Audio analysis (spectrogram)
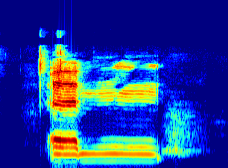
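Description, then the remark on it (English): A dog named Columbo lets out one loud, drawn-out bark that stretches into a sustained, tonal howl-like cry for about a second before trailing off, with no other sounds around it. “Can you hear him barking in the background?”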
